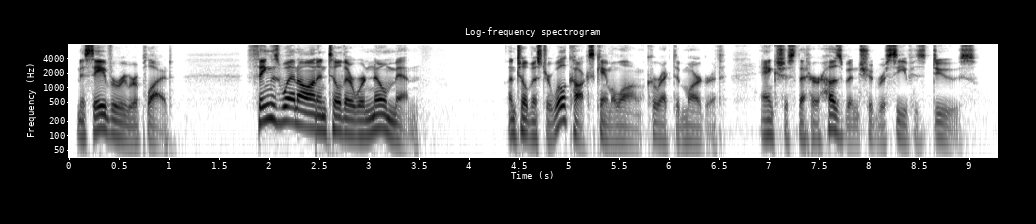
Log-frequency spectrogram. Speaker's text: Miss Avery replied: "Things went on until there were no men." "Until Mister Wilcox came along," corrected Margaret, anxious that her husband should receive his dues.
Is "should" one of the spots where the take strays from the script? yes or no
no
